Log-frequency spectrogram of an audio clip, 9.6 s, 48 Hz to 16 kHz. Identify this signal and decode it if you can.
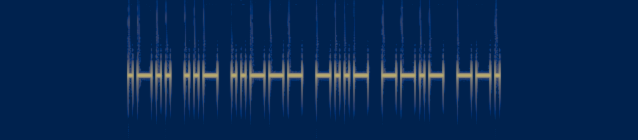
Morse code, heard as a keyed tone, about 17 wpm, 700 Hz. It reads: LU2XQG
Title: DXCC-100 Call Signs - 6 Characters - 17wpm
